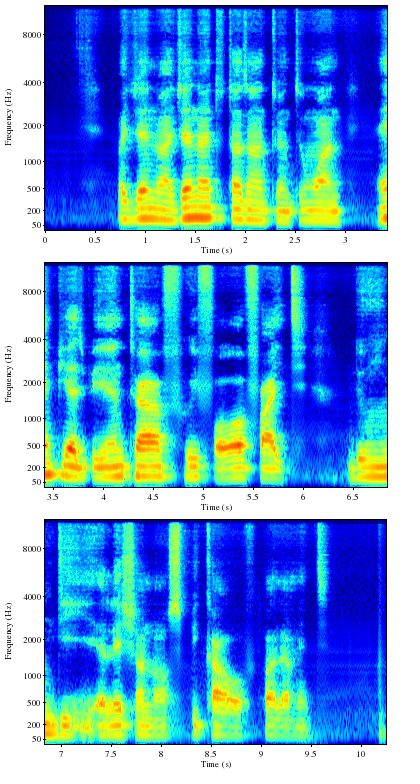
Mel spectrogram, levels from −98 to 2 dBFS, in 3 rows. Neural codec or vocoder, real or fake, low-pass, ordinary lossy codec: codec, 24 kHz, 0.9 kbps, DualCodec; fake; none; none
